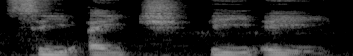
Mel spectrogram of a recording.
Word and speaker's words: Qi: There's no word you would find in modern English for chi, which is spelt Qi, but it's pronounced more of a Chee.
